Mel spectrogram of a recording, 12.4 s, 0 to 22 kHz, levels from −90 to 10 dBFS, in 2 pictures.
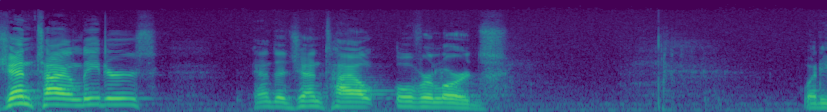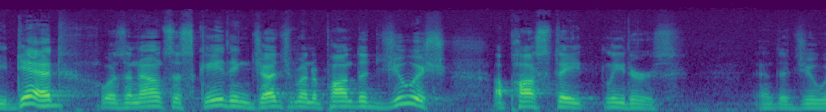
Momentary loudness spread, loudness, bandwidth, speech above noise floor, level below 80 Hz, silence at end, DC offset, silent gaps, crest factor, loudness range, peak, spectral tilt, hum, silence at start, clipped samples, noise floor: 19 LU; -20 LUFS; 15.5 kHz; 35 dB; -56 dBFS; 0 s; under 0.1%; none; 22 dB; 5 LU; 0 dBFS; -5 dB/octave; none; 0 s; under 0.1%; -55 dBFS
